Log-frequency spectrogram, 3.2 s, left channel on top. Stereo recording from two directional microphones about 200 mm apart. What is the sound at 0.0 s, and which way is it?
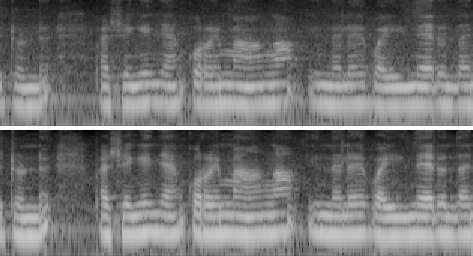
Speech, 35° right (ahead or behind).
